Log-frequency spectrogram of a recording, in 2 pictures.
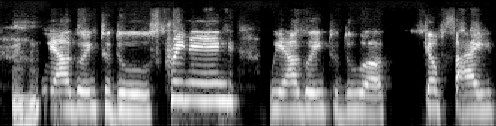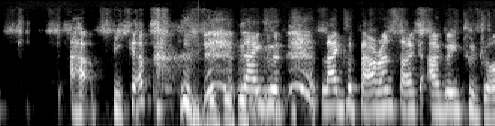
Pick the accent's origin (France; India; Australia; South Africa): France; first language fr; English is a second language; moved away as an adult; now in Minneapolis, United States; So I'm French, as you can hear. I'm from France, and I was teacher for like 10 years in France, and I moved to the Twin City in 2017.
